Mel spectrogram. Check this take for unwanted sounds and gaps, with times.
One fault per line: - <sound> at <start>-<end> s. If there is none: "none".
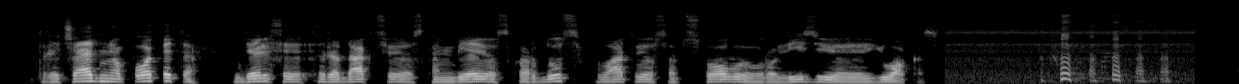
- laugh at 10.4-11.7 s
